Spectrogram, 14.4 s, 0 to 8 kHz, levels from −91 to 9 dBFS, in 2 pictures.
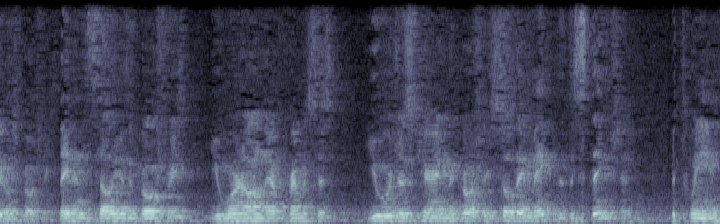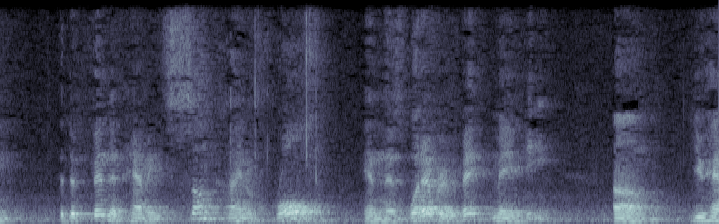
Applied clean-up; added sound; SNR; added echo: none; none; none; none.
